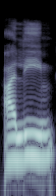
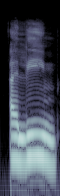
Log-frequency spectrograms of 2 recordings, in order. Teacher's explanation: अब अगर ऐन की जगह सिर्फ हमजा पढ़ दिया जाए तो यह बन जाता है अलीम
